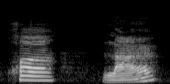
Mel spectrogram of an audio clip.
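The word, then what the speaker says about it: 花篮儿: 화, 랄. 끝에 운미가 n이 왔으니까 n 탈락하고 운복의 권설작용. 자, 어떻게 합니까? 랄 이렇게 되죠.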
